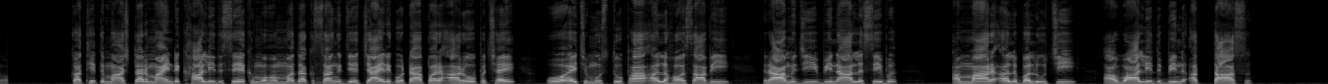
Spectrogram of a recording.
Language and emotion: Maithili, neutral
